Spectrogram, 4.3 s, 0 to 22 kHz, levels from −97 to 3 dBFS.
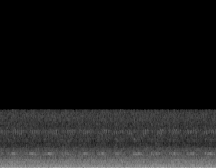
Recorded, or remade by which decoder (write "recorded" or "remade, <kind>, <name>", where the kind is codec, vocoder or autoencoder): recorded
